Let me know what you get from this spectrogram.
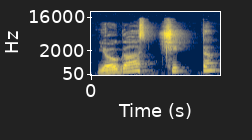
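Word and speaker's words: yogaś citta: combination, there's a sh added between yoga and chitta. So actually, it sounds like this, and you may say this after me if you want to. Yogas chitta vritti nirodha.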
